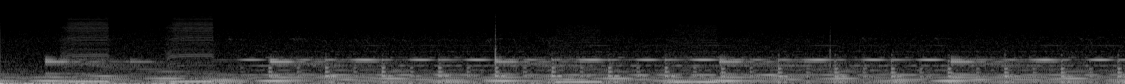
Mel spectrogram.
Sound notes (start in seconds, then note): 0.6 phone vibrating; 3.3 eerie music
